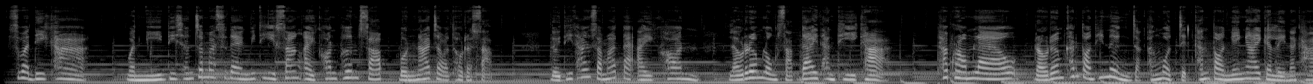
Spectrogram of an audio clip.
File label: thai video explainer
